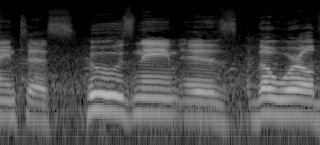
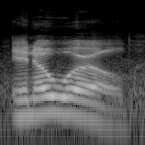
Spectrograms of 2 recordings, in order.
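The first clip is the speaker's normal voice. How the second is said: movie trailer narration; 4 dB louder than usual. Acted. Author pitches his cat book, movie trailer voice. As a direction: draw it out like an epic film trailer.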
